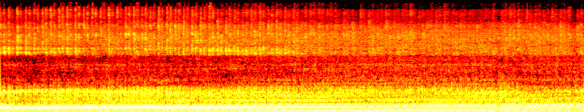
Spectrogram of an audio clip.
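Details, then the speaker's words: Motorcycle after a base plate fix, first start in neutral after refitting the gas tank: steady, even low thump at idle with no ticks or rattles; clean, healthy engine. "That's the sound I love. When your motor ain't making no extra noises."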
